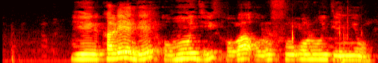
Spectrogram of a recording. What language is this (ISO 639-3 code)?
lug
